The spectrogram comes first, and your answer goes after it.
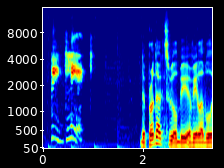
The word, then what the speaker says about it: BYGGLEK: About the name, according to Google Translate it means constructions game, but I cannot even get close to the original pronunciation, which is supposed to be something like this. BYGGLEK.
